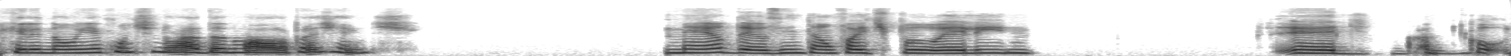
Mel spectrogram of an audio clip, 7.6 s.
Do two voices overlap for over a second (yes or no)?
no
